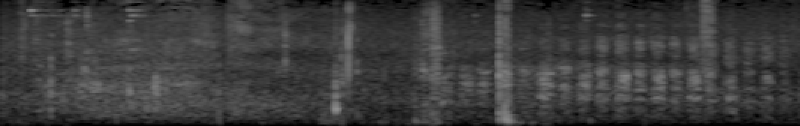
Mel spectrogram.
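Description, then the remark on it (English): A dog pants steadily, quick rhythmic breaths running throughout, with a couple of sharp metallic clicks as a lead is clipped on and faint shuffling underneath. “I must pause for a minute. Put the dog on the lead.”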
